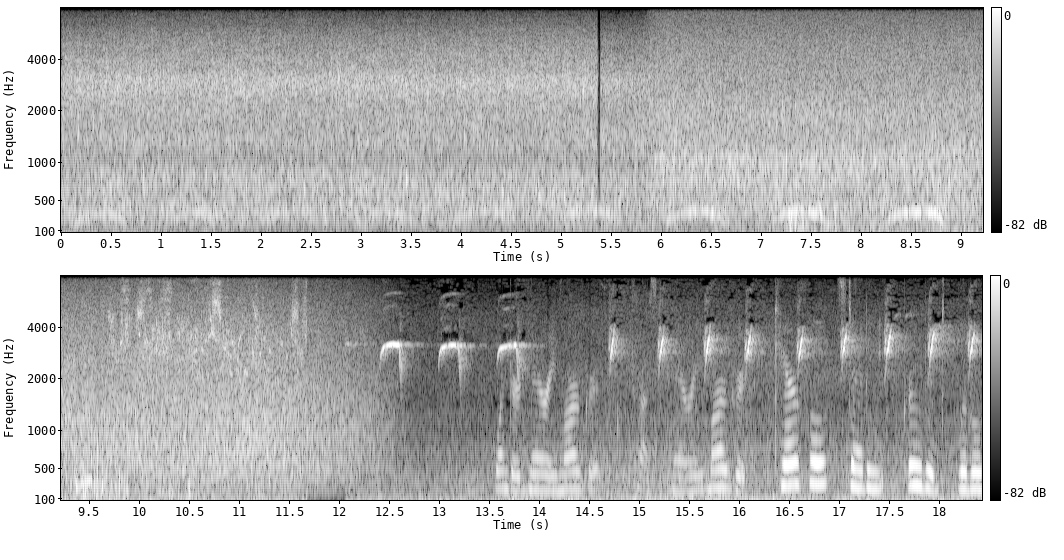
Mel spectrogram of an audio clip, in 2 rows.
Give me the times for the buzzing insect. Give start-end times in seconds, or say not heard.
not heard.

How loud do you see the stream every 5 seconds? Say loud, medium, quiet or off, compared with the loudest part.
loud, loud, loud, off.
